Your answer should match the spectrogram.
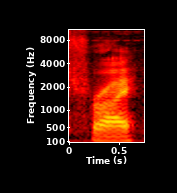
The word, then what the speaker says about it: Frey: Robin Fry, it's spelled Frey, but it's pronounced Fry.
